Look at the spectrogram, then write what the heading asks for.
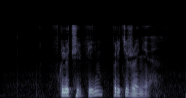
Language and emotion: Russian, neutral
